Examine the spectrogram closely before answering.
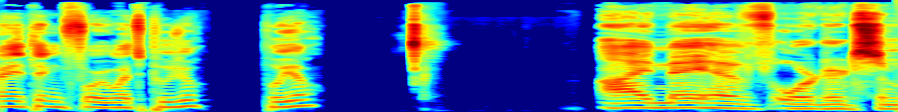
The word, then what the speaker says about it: Pujol: It's called Pujol. That's how they pronounce it. Pujol. So I would pronounce it Pujol just from Pujols, right? Like from Albert Pujols. But I believe the guy behind the desk said we pronounce it Pujol.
